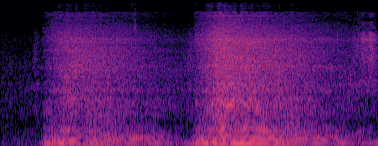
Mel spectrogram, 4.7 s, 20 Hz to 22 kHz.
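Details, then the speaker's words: 2008 car, gently revved, not hard. Two smooth throttle blips, revs climbing and settling evenly with no knocks or rattles; the engine sounds healthy. "what we'll do is a little rev test I'm not going to rev it hard um anything like that but it sounds absolutely lovely have a listen"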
